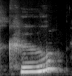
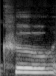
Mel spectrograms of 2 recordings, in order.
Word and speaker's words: coup: So just the K sound and the oo sound. That P is silent.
